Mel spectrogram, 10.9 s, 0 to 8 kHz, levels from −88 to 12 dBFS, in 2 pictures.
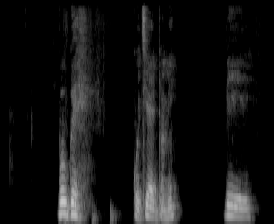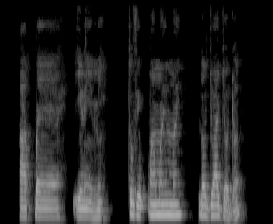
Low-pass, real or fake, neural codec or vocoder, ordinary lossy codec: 7.2 kHz; real; none; MP3, 64 kbps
